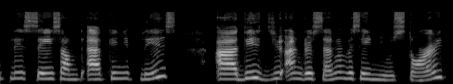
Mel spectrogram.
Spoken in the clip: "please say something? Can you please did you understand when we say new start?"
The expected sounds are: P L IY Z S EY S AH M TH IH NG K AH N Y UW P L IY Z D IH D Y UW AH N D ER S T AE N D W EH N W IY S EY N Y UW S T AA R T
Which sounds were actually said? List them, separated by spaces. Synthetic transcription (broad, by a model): P L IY S EY S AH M T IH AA K AH N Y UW P L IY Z D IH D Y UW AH N D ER S T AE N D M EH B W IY S EY N Y UW S T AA R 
